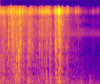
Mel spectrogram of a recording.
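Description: Crinkling, rustling handling sounds as diced ham is spread by hand over a pizza in a cast iron skillet, with one sharper crackle just after a second in. The sound stops after about a second and a half.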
